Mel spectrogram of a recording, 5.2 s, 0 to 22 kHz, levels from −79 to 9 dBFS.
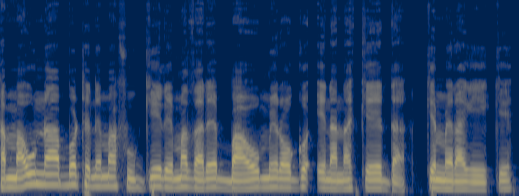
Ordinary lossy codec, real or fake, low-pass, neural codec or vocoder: none; real; none; none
